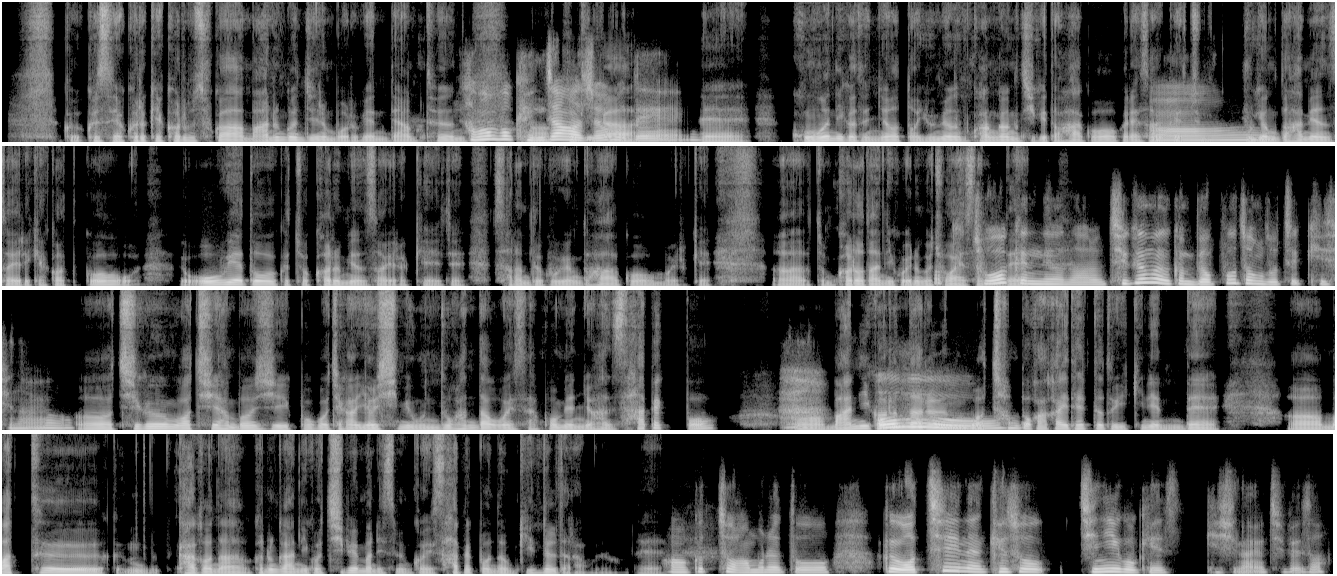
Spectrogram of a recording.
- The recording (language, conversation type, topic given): Korean, advice, 체력이 최근 들어 많이 떨어졌는데 어떻게 관리하기 시작하면 좋을까요?
- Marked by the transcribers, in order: teeth sucking; other background noise; inhale; tapping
